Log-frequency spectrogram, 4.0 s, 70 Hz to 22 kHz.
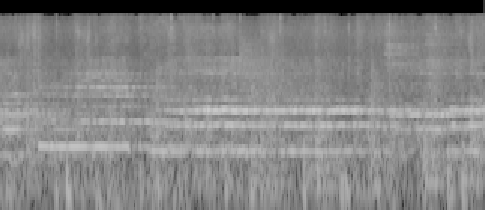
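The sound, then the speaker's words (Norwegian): The 12th-century hymn Salve Regina plays as background music, with long, sustained tones that hold steady and shift slowly, forming a continuous, even, moderately soft wash with no breaks. “Musikken i bakgrunnen her er 1100-tallshymnen 'Salve Regina'.”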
